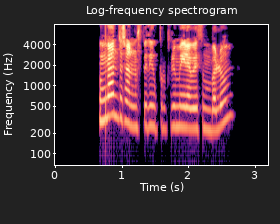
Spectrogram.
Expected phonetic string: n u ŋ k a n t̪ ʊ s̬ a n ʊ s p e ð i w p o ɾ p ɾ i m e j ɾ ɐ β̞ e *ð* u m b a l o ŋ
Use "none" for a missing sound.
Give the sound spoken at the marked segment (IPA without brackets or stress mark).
θ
